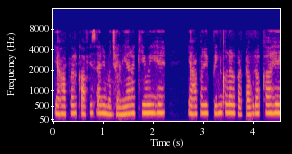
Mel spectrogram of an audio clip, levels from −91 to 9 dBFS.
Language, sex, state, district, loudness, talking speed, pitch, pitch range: Hindi, female, Delhi, New Delhi, -16 LUFS, 235 wpm, 265 Hz, 250-275 Hz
